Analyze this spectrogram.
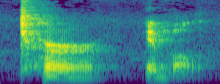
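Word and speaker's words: Turrible: my name is Dr turble that is Doctor and the word terrible but spelled with a u instead of an e right after the T So doctor tur ible so that name came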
